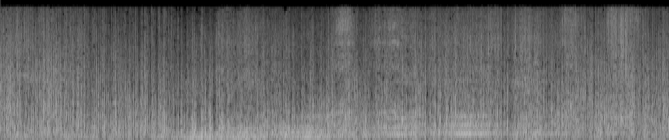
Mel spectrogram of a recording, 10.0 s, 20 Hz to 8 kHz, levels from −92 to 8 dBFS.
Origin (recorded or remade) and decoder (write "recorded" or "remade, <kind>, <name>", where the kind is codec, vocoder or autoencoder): recorded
